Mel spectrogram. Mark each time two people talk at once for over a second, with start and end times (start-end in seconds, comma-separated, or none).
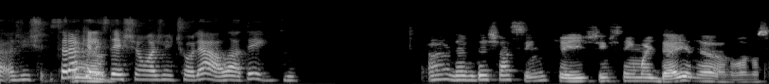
none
